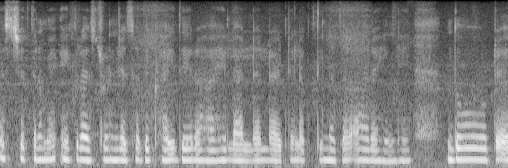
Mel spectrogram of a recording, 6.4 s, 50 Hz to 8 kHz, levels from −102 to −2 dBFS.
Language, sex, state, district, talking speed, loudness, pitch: Hindi, female, Punjab, Fazilka, 190 wpm, -16 LUFS, 185 Hz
